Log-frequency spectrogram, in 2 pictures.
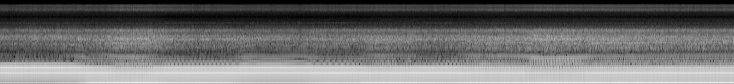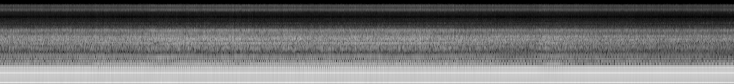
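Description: Motor and propeller of a small low-flying aircraft carrying the camera, running steadily with its pitch dipping and recovering a few times.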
